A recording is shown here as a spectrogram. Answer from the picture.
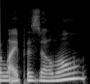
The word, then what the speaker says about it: liposomal: I really like how their supplements are liposomal. Is that how you say it, Michael? – Yes, that's how you say it.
